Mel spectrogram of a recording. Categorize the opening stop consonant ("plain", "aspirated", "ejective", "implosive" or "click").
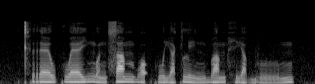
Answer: aspirated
